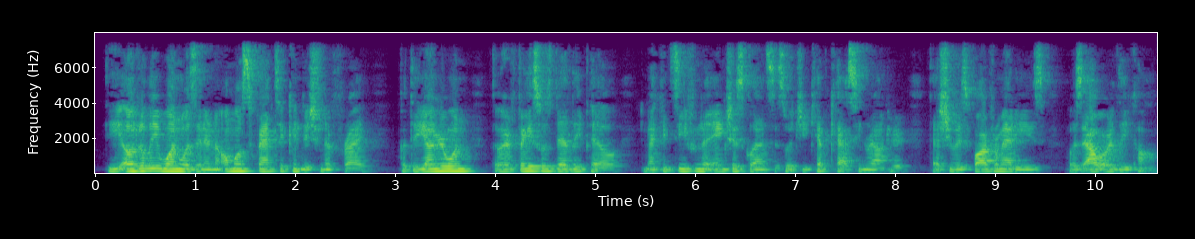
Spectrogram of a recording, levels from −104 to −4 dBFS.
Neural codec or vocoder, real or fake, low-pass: none; real; 7.2 kHz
